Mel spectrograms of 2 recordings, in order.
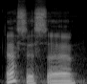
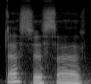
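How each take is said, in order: First: Much lower and softer, deflated; mock pitying. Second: Softer, deflated; mock pitying. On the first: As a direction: sigh it out in pity. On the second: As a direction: murmur it in pity. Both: Real, not acted. Repeated pitying verdict.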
